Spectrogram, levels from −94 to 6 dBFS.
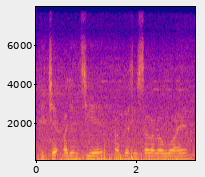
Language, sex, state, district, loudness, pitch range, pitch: Hindi, male, Uttar Pradesh, Shamli, -15 LUFS, 150-155 Hz, 155 Hz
